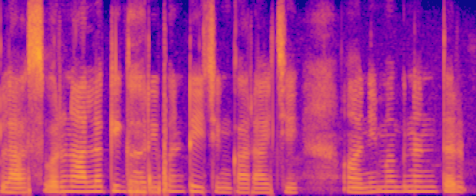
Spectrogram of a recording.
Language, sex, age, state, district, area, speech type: Marathi, female, 30-45, Maharashtra, Wardha, rural, spontaneous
